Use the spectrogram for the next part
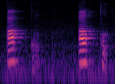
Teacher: अक्सर लिसान कहते हैं जुबान की जड़ और बिलमुकाबिल ऊपर का तालु, इससे कौफ और काफ निकलते हैं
